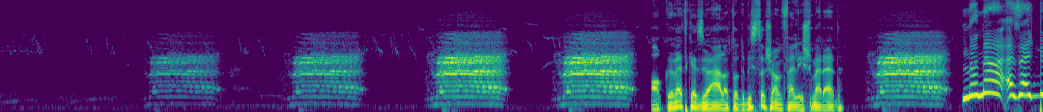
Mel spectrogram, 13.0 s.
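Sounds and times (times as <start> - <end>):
faint bird chirps: 0.0 - 9.4
sheep bleating: 1.8 - 2.9, 3.5 - 4.6, 5.3 - 8.1, 10.8 - 12.0.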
